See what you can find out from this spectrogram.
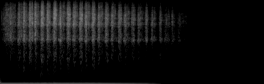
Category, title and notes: Instrument samples > Percussion
Dual shaker-005
Two shakers assembled by a wood handle were played to achieve some different dual-shaker transitions.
